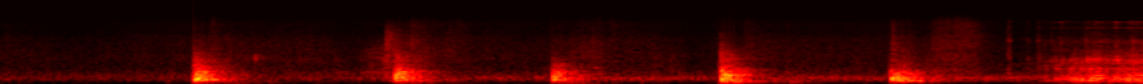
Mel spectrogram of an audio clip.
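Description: Heavy boots thud slowly on a wooden floor.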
